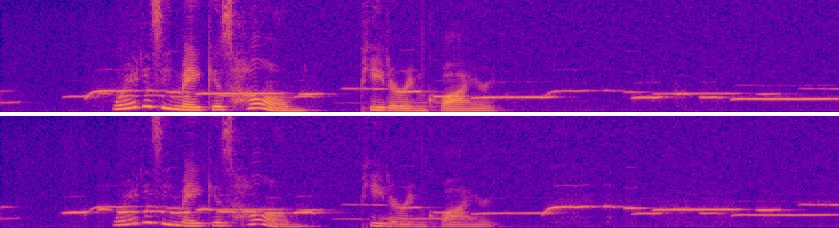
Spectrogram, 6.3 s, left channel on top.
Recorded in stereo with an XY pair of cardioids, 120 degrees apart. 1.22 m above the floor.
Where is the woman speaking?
50° left, 0.5 m.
